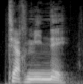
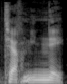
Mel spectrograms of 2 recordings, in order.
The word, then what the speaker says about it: terminé: Terminé, which means terminated. Terminé. Français. Inscrit. The E sound is very short.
